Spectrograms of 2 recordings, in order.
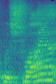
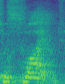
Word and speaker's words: Ushuaia: once we arrive here, you'll hear locals say both Ushuaia as well as Ushuaia. The exact pronunciation isn't really known. It comes from the local indigenous language, and nobody's around who actually speaks that language natively anymore. So the exact pronunciation is unknown, but you will hear both.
